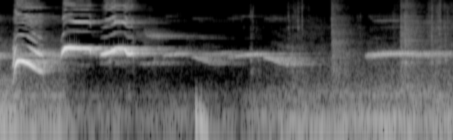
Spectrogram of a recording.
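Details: Masked laughingthrush in full song: loud, rich whistled notes that dip and rise, followed by softer held whistles and a faint thump in the background.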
